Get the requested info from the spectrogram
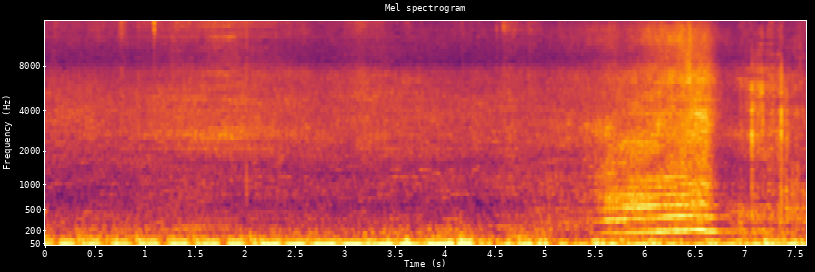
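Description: A car engine revs once about five and a half seconds in, its pitch rising for about a second before it drops away, over a steady low rumble.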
